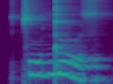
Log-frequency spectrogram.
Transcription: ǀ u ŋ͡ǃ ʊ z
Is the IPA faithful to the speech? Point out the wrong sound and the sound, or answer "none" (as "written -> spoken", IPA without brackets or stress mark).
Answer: none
